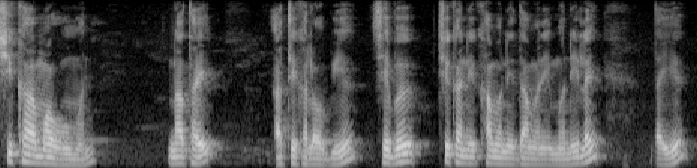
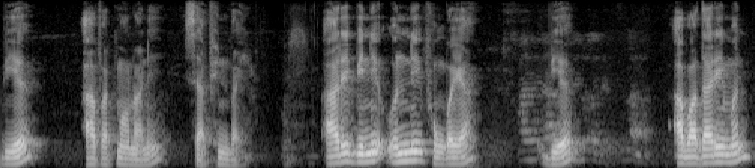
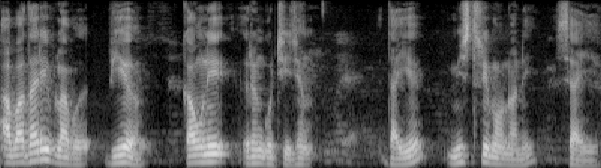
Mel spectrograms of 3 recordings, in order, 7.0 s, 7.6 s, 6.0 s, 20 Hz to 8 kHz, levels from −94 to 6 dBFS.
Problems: constant background noise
